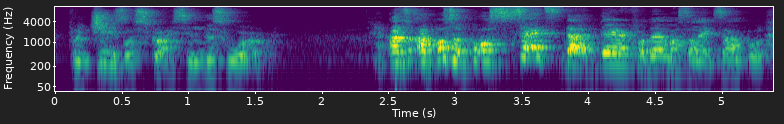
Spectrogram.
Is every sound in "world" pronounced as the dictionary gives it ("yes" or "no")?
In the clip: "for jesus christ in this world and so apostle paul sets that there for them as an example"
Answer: yes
